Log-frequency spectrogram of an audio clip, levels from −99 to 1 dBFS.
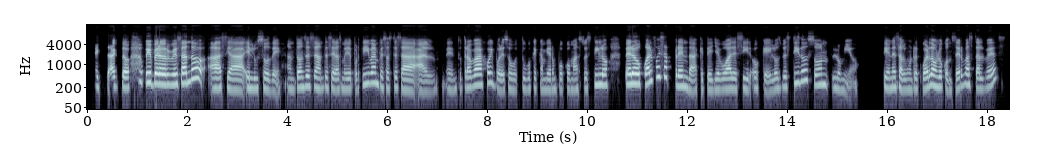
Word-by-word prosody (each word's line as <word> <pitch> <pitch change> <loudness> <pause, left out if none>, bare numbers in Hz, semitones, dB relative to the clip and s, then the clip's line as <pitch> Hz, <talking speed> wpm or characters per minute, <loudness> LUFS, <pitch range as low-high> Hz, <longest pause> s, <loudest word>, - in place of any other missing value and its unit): exacto. 215 -1 +1 0.3
Oye, 290 +1 +8
pero 265 -1 +9
regresando 265 +6 +5 0.3
hacia 195 -3 +2
el 200 -1 -4
uso 195 -1 -6
de. 170 0 -6
Entonces, 210 +4 -4
antes 205 0 -2
eras 185 -1 -2
muy 190 -1 -7
deportiva, 260 +10 -2
empezaste 210 -6 -5
a 180 -2 +3 0.2
al 160 +2 -7
en 185 0 -12
tu 185 -2 -18
trabajo 250 +7 +2
y 290 - -3
por 185 -8 -6
eso 175 0 -7
tuvo 190 -1 -12
que 195 -1 -9
cambiar 180 0 -8
un 190 - -14
poco 185 0 -10
más 180 +1 -8
tu 195 - -11
estilo. 250 +5 -2 0.3
Pero 265 0 +7
¿cuál 275 +3 +5
fue 430 +5 0
esa 425 0 0
prenda 220 -8 0
que 180 - -15
te 175 -1 -8
llevó 185 +1 -3
a 195 - +3
decir: 190 -1 -7
"Okey, 195 -5 -8
los 190 +2 -8
vestidos 290 +11 -4
son 255 +1 -4
lo 195 -2 -9
mío" 180 - -13 0.5
¿Tienes 210 0 -4
algún 185 0 -3
recuerdo? 195 +5 0
¿Aún 235 -3 +2
lo 215 - -2
conservas 210 +8 -3
tal 195 -4 -3
vez? 240 - -5
200 Hz, 175 wpm, -21 LUFS, 185-255 Hz, 0.5 s, pero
